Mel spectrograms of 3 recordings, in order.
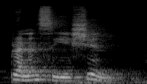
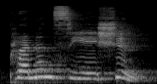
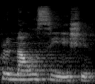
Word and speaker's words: pronunciation: the first word which is being mispronounced itself is pronunciation many people make this mistake so the correct way to say this word is pronunciation pronunciation not pronunciation or pronunciation it is pronunciation pronunciation very good the second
